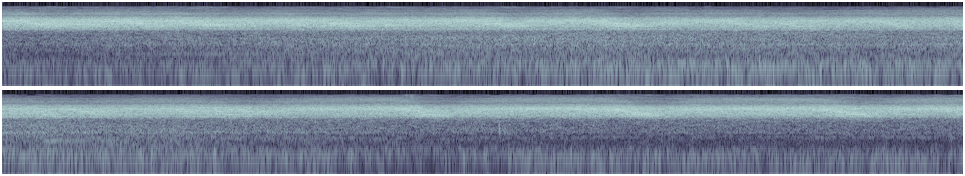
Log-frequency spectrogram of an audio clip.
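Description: A cicada's loud, shrill drone hisses on steadily without a break.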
